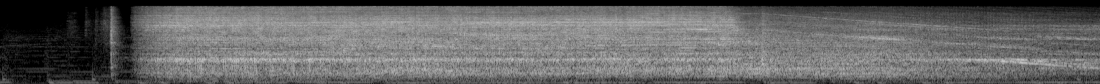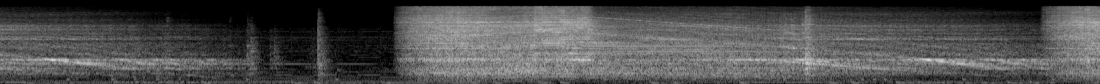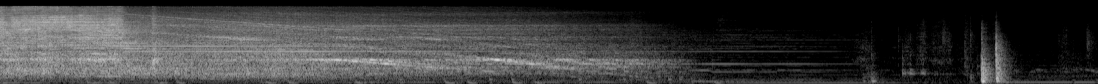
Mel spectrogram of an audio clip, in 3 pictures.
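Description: Electric mitre saw cutting through a round wooden post three times. Each time the motor starts and runs loud through the cut, the first cut lasting about six seconds and the other two about two. After each cut the blade winds down with a falling whine.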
